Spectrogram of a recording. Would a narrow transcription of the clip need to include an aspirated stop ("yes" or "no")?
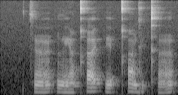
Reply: yes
